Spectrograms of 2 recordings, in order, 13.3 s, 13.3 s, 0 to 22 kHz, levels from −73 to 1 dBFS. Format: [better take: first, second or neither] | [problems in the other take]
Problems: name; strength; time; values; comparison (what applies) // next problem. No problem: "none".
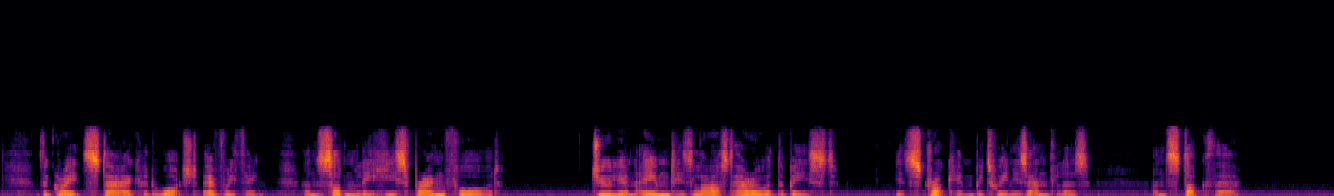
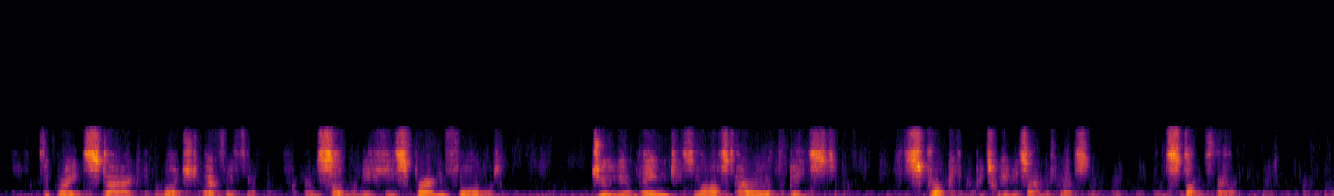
first | noise reduction (neural separator model SepFormer DNS4)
